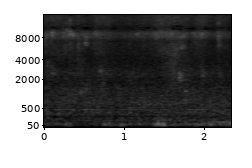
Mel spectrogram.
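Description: A wet foam sponge pressed and squeezed in a glass bowl, with water being wrung out of it into the bowl. There is a soft knock about one and a half seconds in.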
